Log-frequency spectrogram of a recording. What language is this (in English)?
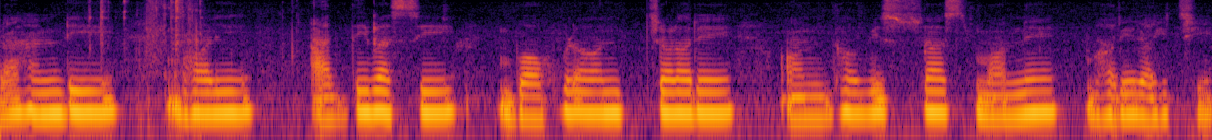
Odia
